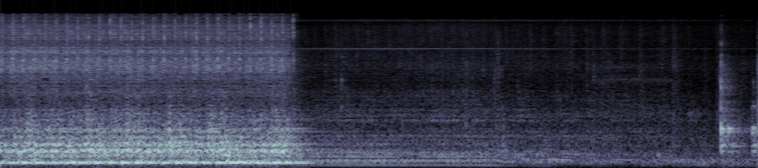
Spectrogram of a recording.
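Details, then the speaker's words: Wood lathe scraper engaged across its entire cutting edge: loud rapid rattling buzz as the whole wooden workpiece vibrates, stopping abruptly when pressure eases; scraper chatter vibration. "Le son que vous venez d'entendre, c'est la vibration. Toute la pièce de bois vibre."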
